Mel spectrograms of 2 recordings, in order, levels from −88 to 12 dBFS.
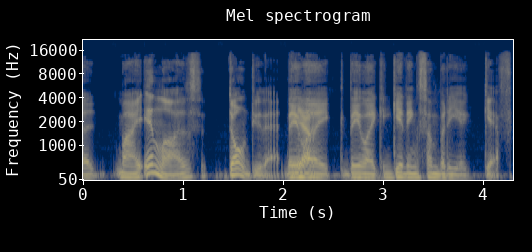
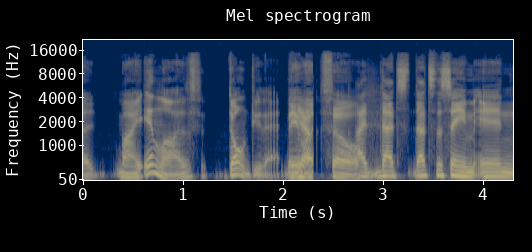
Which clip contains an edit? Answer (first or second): second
